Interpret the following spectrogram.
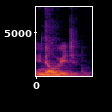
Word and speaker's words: Ohrid: And we zoomed in, and there's actually an Indian restaurant in Lake Ohrid, Ohrid, say it properly.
